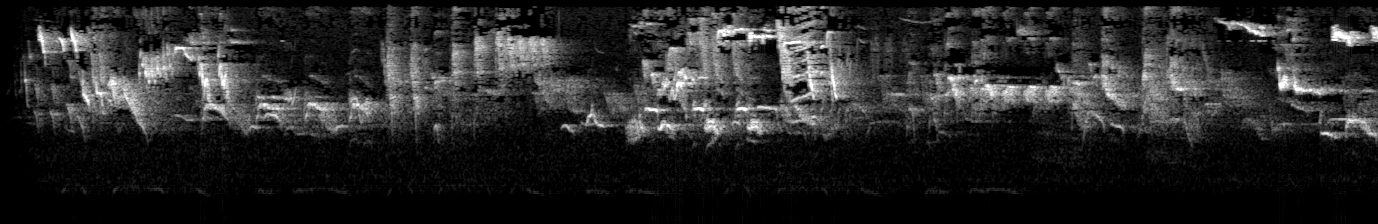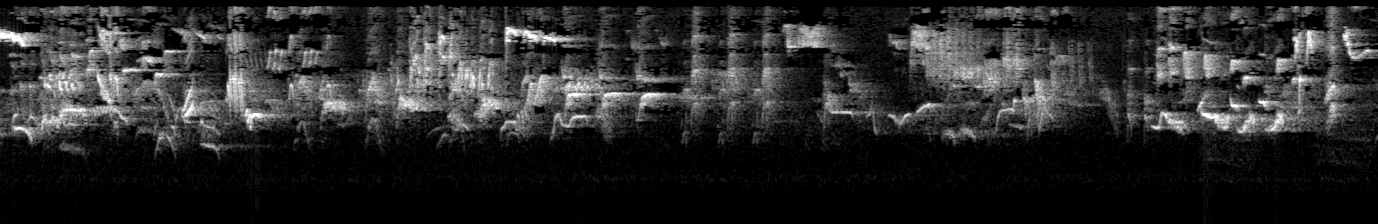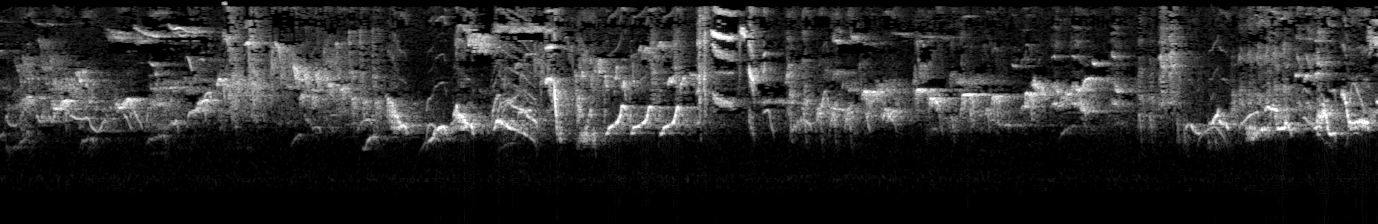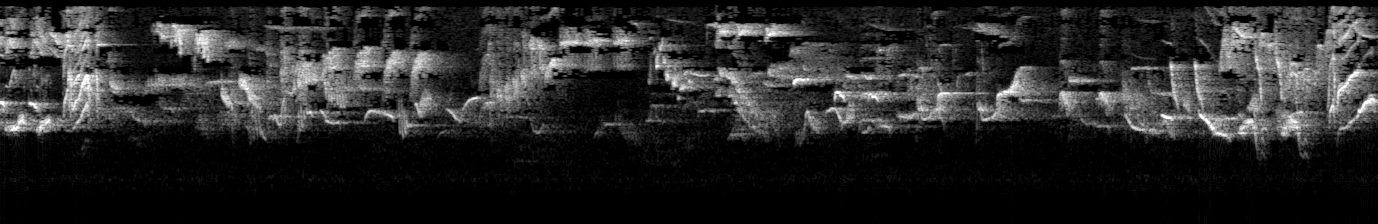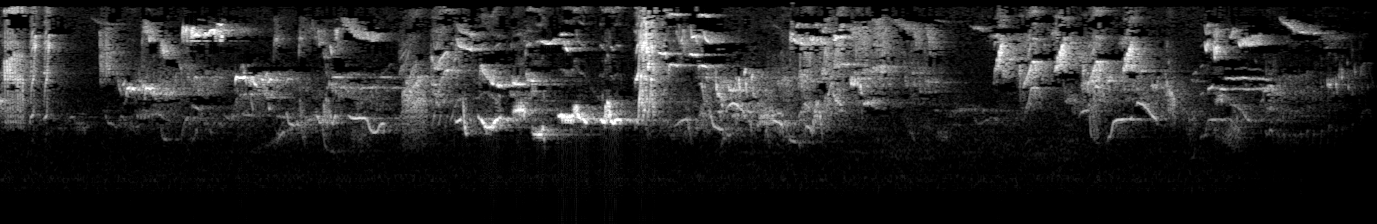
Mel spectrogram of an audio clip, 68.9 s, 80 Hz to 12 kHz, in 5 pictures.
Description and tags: Vogelenzang Birds
This recording was made in Vogelenzang, the Netherlands, at sunrise on Pentecost Sunday 2013. Vogelenzang translated into English is, "Birds Song" - go figure! This recording was made using a Zoom H4 resting on the ground.
ambience, bird, birds, birdsong, birds-singing, field-recording, forest, nature, Pentecost, Pinksteren, sunrise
